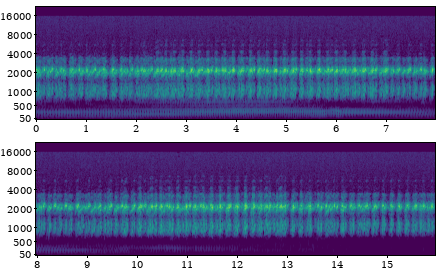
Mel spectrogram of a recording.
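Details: Night chorus of singing tree frogs at a forest pond in north-east Italy, mid-April: unbroken rapid croaking, many callers overlapping, plus low humming tones that bend briefly around the sixth second.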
